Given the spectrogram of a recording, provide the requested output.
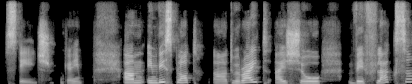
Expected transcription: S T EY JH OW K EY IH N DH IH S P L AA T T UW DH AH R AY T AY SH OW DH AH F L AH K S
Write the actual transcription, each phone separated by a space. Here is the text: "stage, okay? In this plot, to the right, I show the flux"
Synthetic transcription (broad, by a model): S T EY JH OW K EY IH N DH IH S P L AA T T UW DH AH R AY T AY SH OW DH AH F L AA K S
